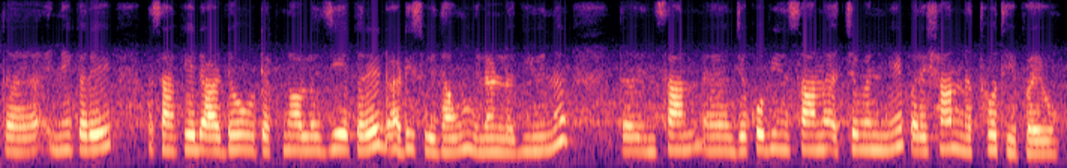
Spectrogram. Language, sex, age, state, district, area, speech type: Sindhi, female, 45-60, Madhya Pradesh, Katni, urban, spontaneous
